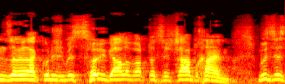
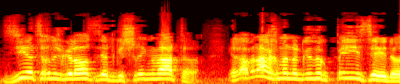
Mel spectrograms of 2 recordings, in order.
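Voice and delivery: ordinary talk, nothing marked

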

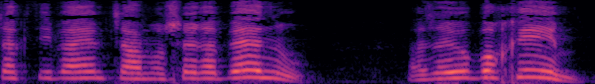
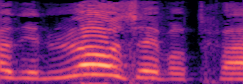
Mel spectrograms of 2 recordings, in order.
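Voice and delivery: pleading cry; 3 semitones higher, 13 dB louder than usual. Acted. Moses grips God's garment.

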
